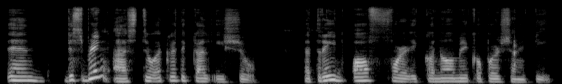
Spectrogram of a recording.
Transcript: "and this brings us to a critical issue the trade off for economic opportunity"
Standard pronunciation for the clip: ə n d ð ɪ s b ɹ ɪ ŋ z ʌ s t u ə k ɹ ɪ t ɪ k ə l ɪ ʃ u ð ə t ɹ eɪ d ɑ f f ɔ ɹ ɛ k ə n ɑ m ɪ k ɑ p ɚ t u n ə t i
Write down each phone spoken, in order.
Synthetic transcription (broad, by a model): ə n d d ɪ s b ɹ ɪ ŋ ʌ s t u ə k ɹ ɪ t ɪ k ə l ɪ ʃ u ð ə t ɹ eɪ d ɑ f f ɔ ɹ ɛ k ə n ɑ m ɪ k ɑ p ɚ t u n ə t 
